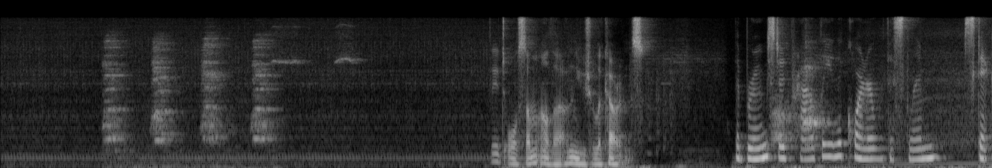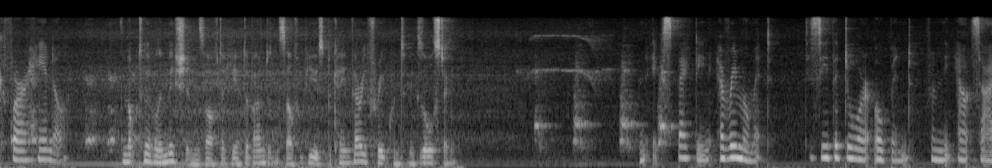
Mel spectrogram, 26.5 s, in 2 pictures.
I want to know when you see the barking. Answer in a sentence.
The barking can be heard from 1.4 to 3.8 s, from 9.3 to 11.2 s, from 13.3 to 15.3 s and from 20.4 to 22.1 s.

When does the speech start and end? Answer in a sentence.
You can hear the speech from 6.5 to 8.7 s, from 9.8 to 19.4 s and from 21.8 to 26.4 s.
